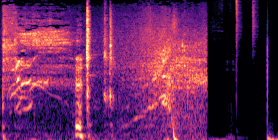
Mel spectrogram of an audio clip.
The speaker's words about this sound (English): Right. Here's where I get out of the car and find the batteries.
